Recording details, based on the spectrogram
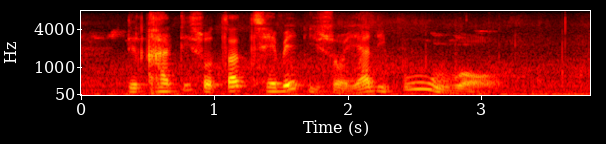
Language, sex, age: Southern Sotho, male, 21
